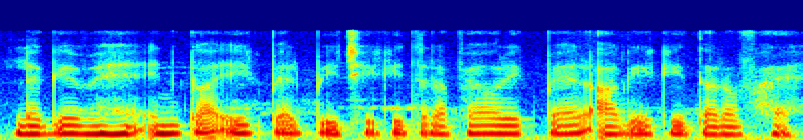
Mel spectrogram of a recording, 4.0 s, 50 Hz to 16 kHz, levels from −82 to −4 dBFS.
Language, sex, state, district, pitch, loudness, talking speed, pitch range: Hindi, female, Haryana, Jhajjar, 170 Hz, -15 LUFS, 255 wpm, 155-170 Hz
